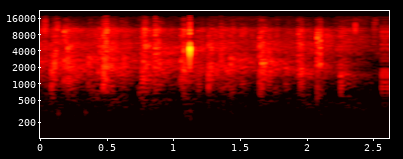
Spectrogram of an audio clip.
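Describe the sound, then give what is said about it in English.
An audience claps steadily, a dense patter of many hands with no clear rhythm. The clapping is fairly quiet, with no one speaking over it. “Yes, that's a great time to clap.”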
